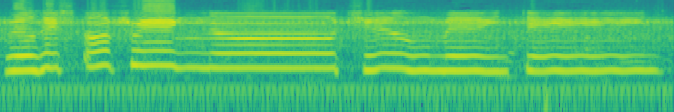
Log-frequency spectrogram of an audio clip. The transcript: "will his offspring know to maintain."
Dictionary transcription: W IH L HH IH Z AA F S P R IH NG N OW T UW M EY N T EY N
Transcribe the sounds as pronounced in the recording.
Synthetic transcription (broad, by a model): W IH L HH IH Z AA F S R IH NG N OW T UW M EY N T EY N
